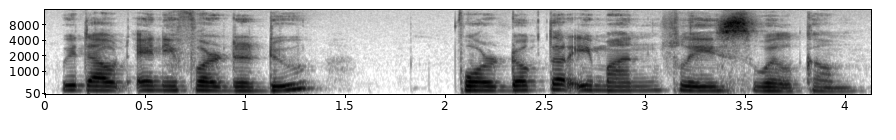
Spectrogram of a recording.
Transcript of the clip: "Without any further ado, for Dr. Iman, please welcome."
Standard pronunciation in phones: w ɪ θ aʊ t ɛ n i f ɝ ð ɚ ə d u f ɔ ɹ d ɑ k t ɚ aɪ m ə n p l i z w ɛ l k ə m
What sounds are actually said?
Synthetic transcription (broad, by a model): w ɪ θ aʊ t ɛ n i f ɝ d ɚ d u f ɔ ɹ d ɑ k t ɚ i m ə n f l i s w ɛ l k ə m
